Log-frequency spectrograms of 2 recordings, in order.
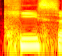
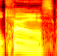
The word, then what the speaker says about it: Caius: But I heard somebody calling him like Keese or... But I was like, no, that's too much like Kiss. It's got to be Caius.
